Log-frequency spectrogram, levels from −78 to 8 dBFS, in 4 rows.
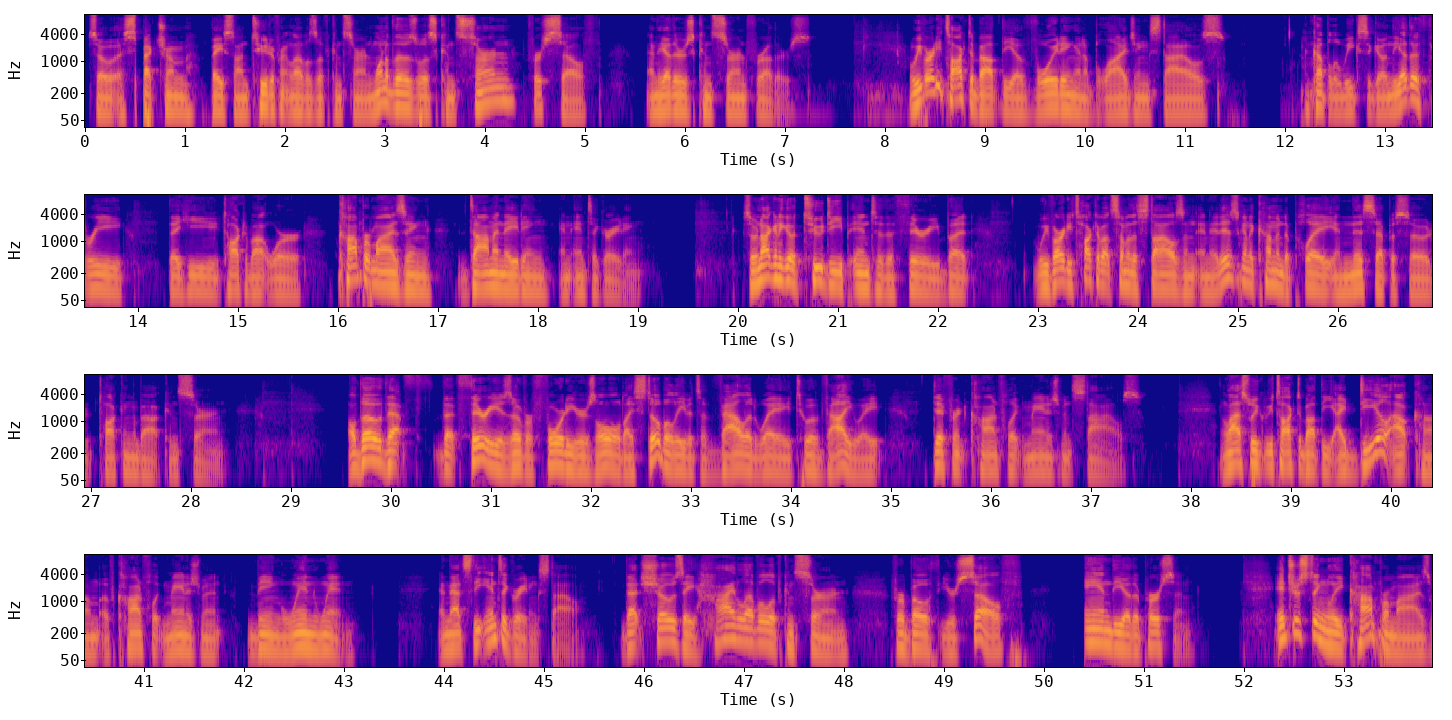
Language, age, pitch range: English, 30-49, 80-100 Hz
